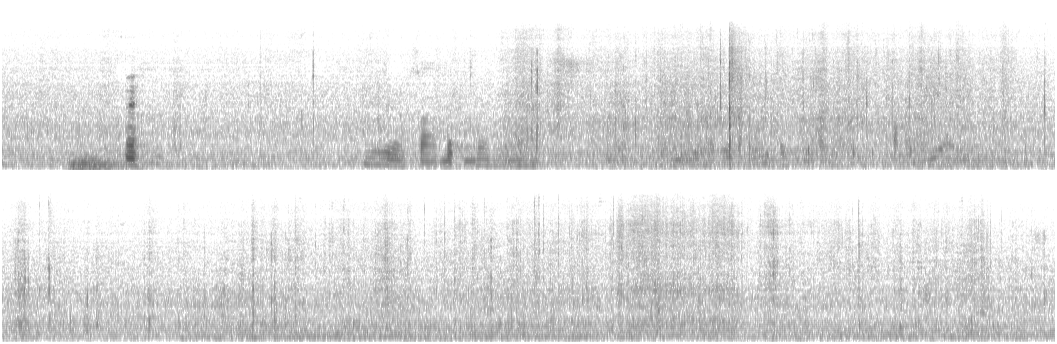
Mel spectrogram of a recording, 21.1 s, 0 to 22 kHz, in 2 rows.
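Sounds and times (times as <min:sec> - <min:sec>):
small clicks and rustles: 0:04.6 - 0:21.0.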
